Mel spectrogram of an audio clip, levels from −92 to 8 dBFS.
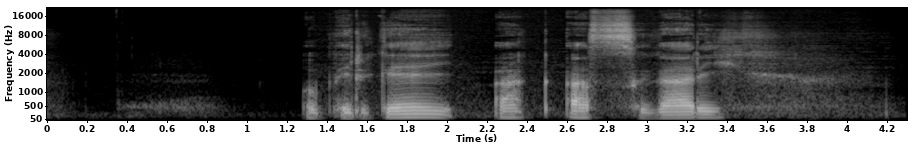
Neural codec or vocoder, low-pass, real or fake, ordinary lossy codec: none; none; real; none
